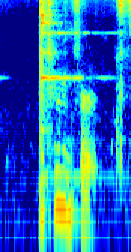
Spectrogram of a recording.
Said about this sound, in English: My tuning fork.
